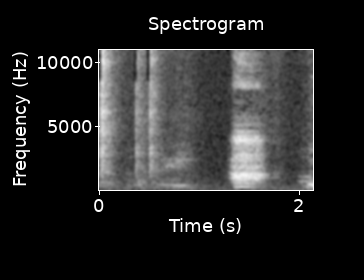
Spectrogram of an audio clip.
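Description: A person's voice without clear words: faint low murmuring, then one short, breathy gasp about a second and a half in.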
